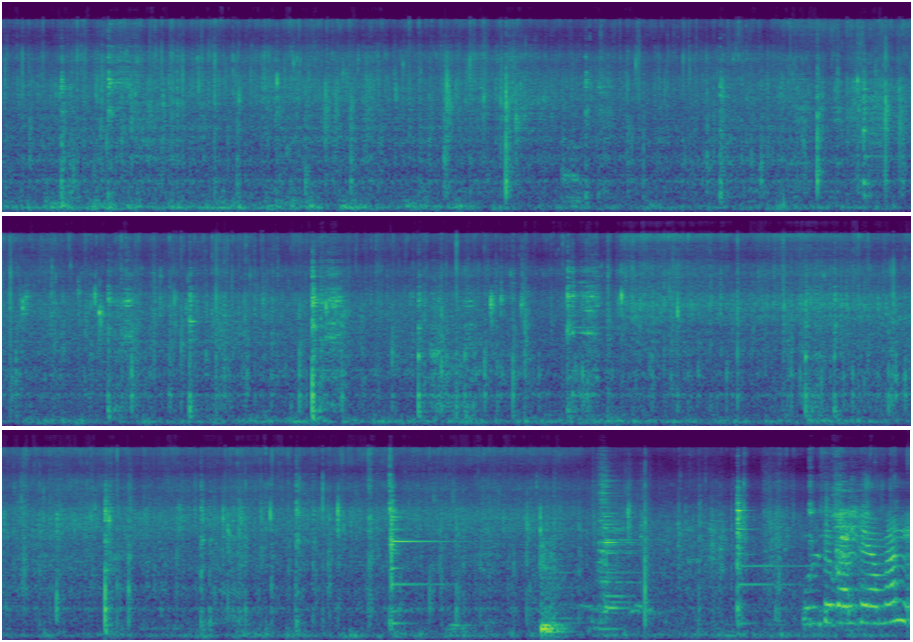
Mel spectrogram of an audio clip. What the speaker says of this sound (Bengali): বেশি ভাজবো না, হালকা করে।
